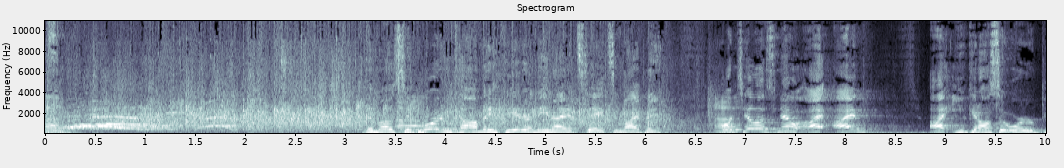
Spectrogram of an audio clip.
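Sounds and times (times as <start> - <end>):
audience applause: 0.0 - 6.7
speech: 3.2 - 10.0.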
